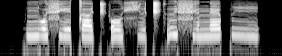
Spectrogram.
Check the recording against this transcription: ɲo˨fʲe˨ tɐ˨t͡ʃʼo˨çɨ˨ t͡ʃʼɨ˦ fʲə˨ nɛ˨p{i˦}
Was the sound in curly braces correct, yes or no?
no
